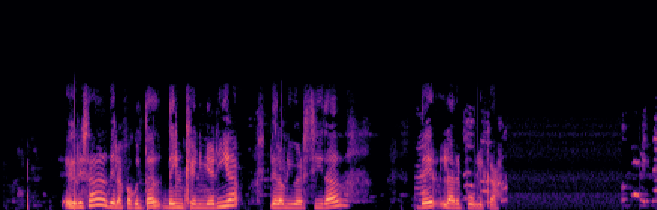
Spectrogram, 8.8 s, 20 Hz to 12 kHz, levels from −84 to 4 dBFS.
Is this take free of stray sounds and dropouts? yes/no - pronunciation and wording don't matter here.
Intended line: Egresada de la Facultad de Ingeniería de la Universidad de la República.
yes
